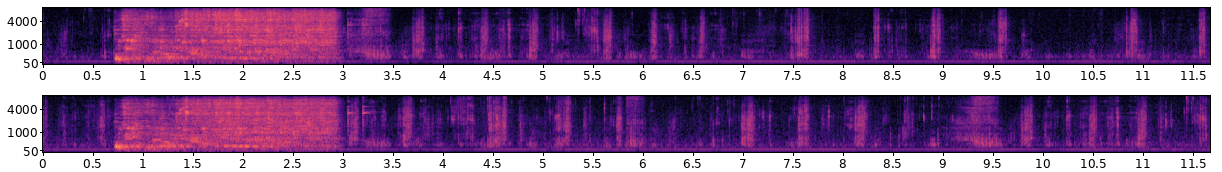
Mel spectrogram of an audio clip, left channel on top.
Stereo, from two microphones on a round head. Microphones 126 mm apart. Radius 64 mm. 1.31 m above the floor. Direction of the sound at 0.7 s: 60° left (ahead or behind).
